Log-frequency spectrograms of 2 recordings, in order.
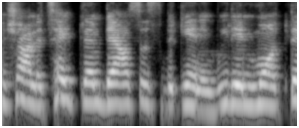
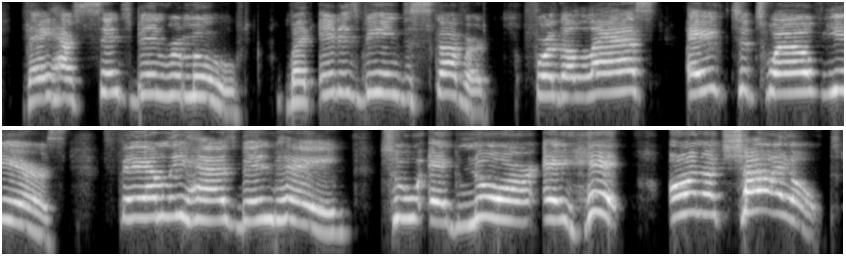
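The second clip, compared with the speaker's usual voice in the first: furious yelling, loud and high; 7 semitones higher, 6 dB louder than usual. Addressing 'y'all', the speaker is yelling angrily. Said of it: "I'm not sorry for yelling".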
